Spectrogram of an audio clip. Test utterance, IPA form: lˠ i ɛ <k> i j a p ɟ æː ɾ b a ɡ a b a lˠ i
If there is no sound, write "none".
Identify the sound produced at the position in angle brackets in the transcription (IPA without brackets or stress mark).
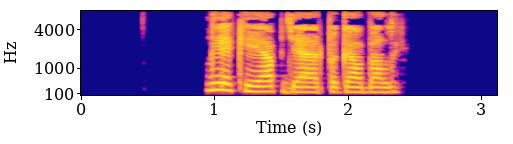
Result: k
